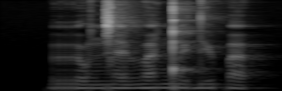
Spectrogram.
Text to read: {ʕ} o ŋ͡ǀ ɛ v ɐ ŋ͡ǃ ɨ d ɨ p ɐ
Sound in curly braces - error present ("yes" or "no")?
yes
